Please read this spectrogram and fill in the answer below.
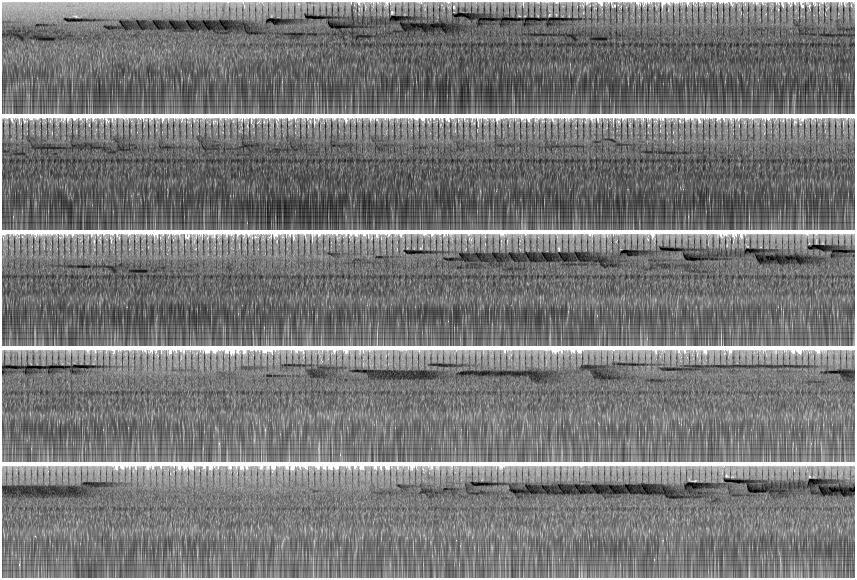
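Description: Forest ambience: songbirds singing in clusters of quick, high chirps and trills, at the start, again around the middle, and near the end, over a faint steady background hiss.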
